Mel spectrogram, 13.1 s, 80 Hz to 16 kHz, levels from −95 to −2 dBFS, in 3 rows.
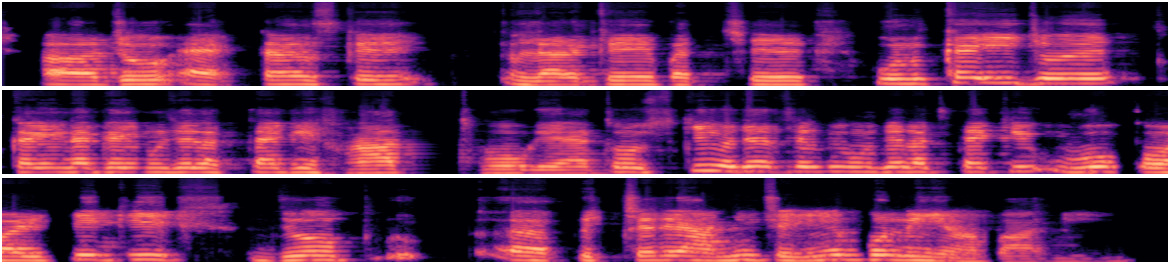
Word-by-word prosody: अ 160 Hz, 0 st, +5 dB
जो 175 Hz, 0 st, +2 dB
एक्टर्स 175 Hz, 0 st, -1 dB
के 180 Hz, -, +2 dB, 0.6 s
लड़के, 155 Hz, +2 st, +2 dB
बच्चे 160 Hz, +1 st, 0 dB, 0.3 s
उनका 200 Hz, +3 st, +2 dB
ही 230 Hz, 0 st, +5 dB
जो 210 Hz, 0 st, +6 dB
है 205 Hz, 0 st, +4 dB, 0.3 s
कहीं 185 Hz, -1 st, +3 dB
न 185 Hz, -, +3 dB
कहीं 185 Hz, 0 st, +1 dB
मुझे 180 Hz, 0 st, -1 dB
लगता 175 Hz, 0 st, 0 dB
है 180 Hz, -, 0 dB
कि 175 Hz, 0 st, -1 dB
हाथ 160 Hz, 0 st, -2 dB
हो 150 Hz, 0 st, -2 dB
गया 140 Hz, -1 st, -1 dB
है। 135 Hz, -, -1 dB
तो 190 Hz, -, -3 dB
उसकी 185 Hz, +7 st, -2 dB
वजह 210 Hz, -1 st, +4 dB
से 205 Hz, -1 st, +2 dB
भी 205 Hz, +1 st, -4 dB
मुझे 195 Hz, 0 st, -1 dB
लगता 185 Hz, 0 st, -1 dB
है 190 Hz, -, +2 dB
कि 210 Hz, +2 st, -2 dB, 0.2 s
वो 205 Hz, +3 st, +3 dB
क्वालिटी 175 Hz, +3 st, +2 dB
की 205 Hz, 0 st, +1 dB, 0.4 s
जो 185 Hz, +2 st, +2 dB, 0.7 s
अ, 170 Hz, -2 st, +4 dB
पिक्चरें 175 Hz, +2 st, 0 dB
आनी 170 Hz, +3 st, +1 dB
चाहिए, 170 Hz, +3 st, 0 dB
वो 200 Hz, 0 st, +1 dB
नहीं 175 Hz, -5 st, +2 dB
आ 135 Hz, -4 st, -2 dB
पा 115 Hz, -, -5 dB
रही 120 Hz, +1 st, -20 dB
है। 130 Hz, -, -27 dB
180 Hz, 200 wpm, -22 LUFS, 160-195 Hz, 0.7 s, जो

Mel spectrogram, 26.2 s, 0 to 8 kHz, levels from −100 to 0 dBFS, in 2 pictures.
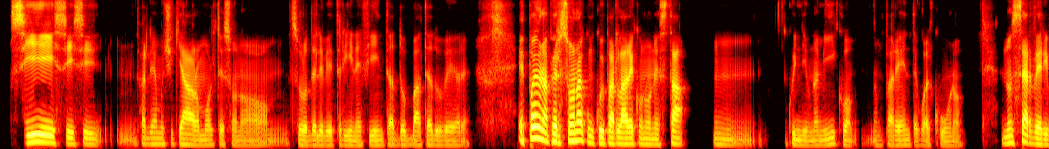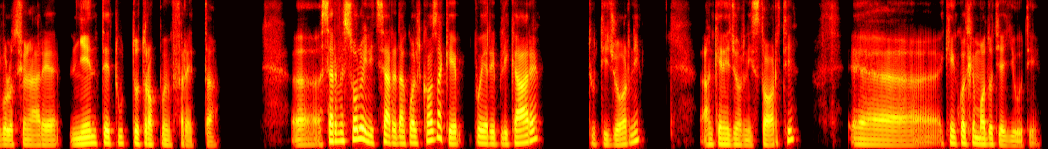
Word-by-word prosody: Sì, 145 Hz, 0 st, +8 dB
sì, 120 Hz, -2 st, +1 dB
sì, 110 Hz, -3 st, -3 dB, 0.2 s
mhmm, -, -, -18 dB
parliamoci 115 Hz, -1 st, -7 dB
chiaro, 105 Hz, -3 st, 0 dB
molte 100 Hz, +1 st, -7 dB
sono 90 Hz, -3 st, -8 dB, 0.3 s
solo 95 Hz, -2 st, -4 dB
delle 95 Hz, 0 st, -4 dB
vetrine 90 Hz, 0 st, -6 dB
finte 95 Hz, 0 st, -8 dB
addobbate 95 Hz, 0 st, -5 dB
a -, -, -3 dB
dovere. 90 Hz, -1 st, -8 dB, 0.6 s
E 160 Hz, -, +2 dB
poi 225 Hz, +6 st, +9 dB
una 205 Hz, -5 st, +10 dB
persona 170 Hz, +3 st, +7 dB
con 135 Hz, -, -2 dB
cui 125 Hz, 0 st, +3 dB
parlare 115 Hz, -1 st, +5 dB
con 115 Hz, 0 st, -6 dB
onestà, 110 Hz, +2 st, 0 dB, 0.3 s
mhmm, 105 Hz, -2 st, -11 dB, 0.5 s
quindi 95 Hz, -3 st, -7 dB
un 90 Hz, 0 st, -9 dB
amico, 95 Hz, 0 st, -8 dB, 0.2 s
un 90 Hz, -1 st, -16 dB
parente, 95 Hz, +1 st, -6 dB
qualcuno. 85 Hz, -1 st, -10 dB, 0.4 s
Non 135 Hz, +2 st, -1 dB
serve 130 Hz, -4 st, +6 dB
rivoluzionare 95 Hz, -1 st, -3 dB
niente, 125 Hz, +3 st, +1 dB
tutto 125 Hz, -1 st, -5 dB
troppo 110 Hz, -2 st, -2 dB
in 95 Hz, -, -5 dB
fretta. 90 Hz, -2 st, -8 dB, 0.9 s
Ehm, 100 Hz, 0 st, -5 dB
serve 170 Hz, 0 st, +3 dB
solo 205 Hz, +5 st, +5 dB
iniziare 145 Hz, -6 st, +2 dB
da 125 Hz, 0 st, 0 dB
qualcosa 175 Hz, -, 0 dB
che 120 Hz, -, -2 dB
puoi 130 Hz, -3 st, -1 dB
replicare, 125 Hz, -, 0 dB, 0.5 s
tutti 110 Hz, 0 st, -12 dB
i 100 Hz, -, -7 dB
giorni, 115 Hz, -, -4 dB, 0.8 s
anche 110 Hz, +1 st, -4 dB
nei 105 Hz, -1 st, -1 dB
giorni 100 Hz, -3 st, -6 dB
storti, 105 Hz, -, -1 dB, 0.6 s
ehm, 100 Hz, -4 st, -4 dB
che -, -, -8 dB
in 125 Hz, -, -2 dB
qualche 130 Hz, -1 st, -1 dB
modo 110 Hz, -2 st, -1 dB
ti 110 Hz, -, -4 dB
aiuti. 90 Hz, -1 st, -9 dB
110 Hz, 140 wpm, -23 LUFS, 95-125 Hz, 0.9 s, una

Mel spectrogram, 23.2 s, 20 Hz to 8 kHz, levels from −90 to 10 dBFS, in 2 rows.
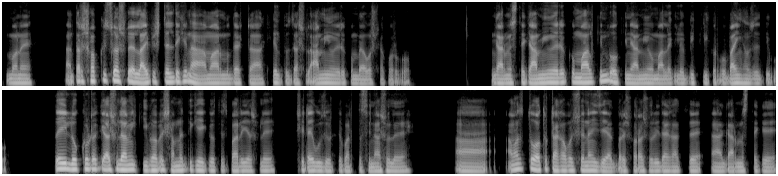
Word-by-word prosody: মানে 100 Hz, 0 st, +1 dB, 0.7 s
তার -, -, +2 dB
সবকিছু 140 Hz, +2 st, +1 dB
আসলে 130 Hz, -, 0 dB, 0.2 s
lifestyle 120 Hz, +3 st, +3 dB
দেখে 130 Hz, +2 st, +3 dB
না, 115 Hz, -, +5 dB
আমার 100 Hz, +1 st, +1 dB
মধ্যে 100 Hz, -1 st, -3 dB
একটা 95 Hz, -, -7 dB, 0.2 s
খেলতো 105 Hz, -4 st, -4 dB
যে -, -, -5 dB
আসলে 95 Hz, -, -8 dB
আমিও 105 Hz, +1 st, +1 dB
এরকম 95 Hz, -1 st, -6 dB
ব্যবসা 90 Hz, +1 st, -6 dB
করবো। -, -, -11 dB, 1.4 s
গার্মেন্টস 100 Hz, 0 st, +1 dB
থেকে 100 Hz, 0 st, -1 dB
আমিও 105 Hz, +3 st, +4 dB
এরকম 115 Hz, +1 st, 0 dB
মাল 110 Hz, 0 st, +5 dB
কিনবো, 150 Hz, +3 st, +3 dB
কিনে 100 Hz, 0 st, -2 dB
আমিও 100 Hz, +1 st, 0 dB
মাল 95 Hz, 0 st, -2 dB
এগুলো 95 Hz, +1 st, -5 dB
বিক্রি 105 Hz, -1 st, -6 dB
করবো, -, -, -6 dB
buying 100 Hz, +1 st, +1 dB
house 95 Hz, 0 st, -4 dB
এ -, -, -5 dB
দিবো। -, -, -8 dB, 0.7 s
তো -, -, -36 dB
এই 155 Hz, -, +10 dB
লক্ষ্যটাকে 140 Hz, +1 st, +4 dB
আসলে 130 Hz, 0 st, +3 dB
আমি 130 Hz, +1 st, +5 dB
কিভাবে 115 Hz, 0 st, +2 dB
সামনের 110 Hz, +1 st, +1 dB
দিকে 115 Hz, +1 st, -2 dB
এগোতে 110 Hz, -1 st, -5 dB
স -, -, -23 dB
পারি 105 Hz, 0 st, 0 dB
আসলে, 105 Hz, +2 st, -5 dB, 0.5 s
সেটাই 105 Hz, +1 st, +1 dB
বুঝে 100 Hz, -2 st, -1 dB
উঠতে 100 Hz, -, -9 dB
পারতেছি 95 Hz, -1 st, -7 dB
না -, -, -1 dB
আসলে। 100 Hz, 0 st, -2 dB, 1.0 s
আ -, -, -1 dB, 0.7 s
আমাদের 140 Hz, +4 st, +2 dB
তো -, -, -1 dB
অতো 120 Hz, -, -1 dB
টাকা 110 Hz, 0 st, +2 dB
পয়সা 110 Hz, 0 st, -1 dB
নাই 110 Hz, 0 st, +3 dB
যে 100 Hz, -, +1 dB
একবারে 95 Hz, +2 st, -4 dB
সরাসরি 105 Hz, 0 st, -3 dB
দেখা 100 Hz, 0 st, -2 dB
যাচ্ছে 100 Hz, 0 st, -5 dB, 0.3 s
আ -, -, -2 dB, 0.2 s
গার্মেন্টস 95 Hz, 0 st, -3 dB
থেকে 100 Hz, -1 st, -5 dB
105 Hz, 170 wpm, -23 LUFS, 100-115 Hz, 1.4 s, এই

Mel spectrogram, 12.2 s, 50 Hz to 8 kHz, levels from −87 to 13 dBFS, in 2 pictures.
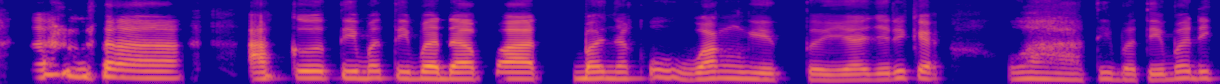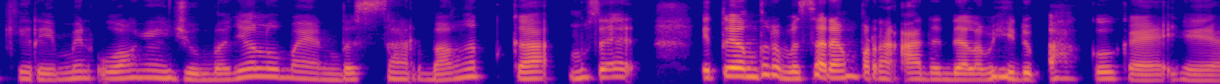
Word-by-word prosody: karena 220 Hz, -, +3 dB, 0.3 s
aku 200 Hz, +2 st, +2 dB
tiba-tiba 195 Hz, -2 st, +2 dB
dapat 185 Hz, 0 st, +5 dB, 0.2 s
banyak 190 Hz, 0 st, +1 dB
uang, 195 Hz, -2 st, 0 dB
gitu 170 Hz, -1 st, -5 dB
ya, 150 Hz, +1 st, -2 dB
jadi 165 Hz, +6 st, -3 dB
kayak, 185 Hz, -3 st, -1 dB, 0.3 s
wah, 180 Hz, -2 st, -4 dB
tiba-tiba 160 Hz, 0 st, -5 dB
dikirimin 190 Hz, -1 st, -6 dB
uang 200 Hz, +2 st, -3 dB
yang 200 Hz, -, -2 dB
jumlahnya 165 Hz, +4 st, -3 dB
lumayan 200 Hz, -9 st, -3 dB
besar 170 Hz, +2 st, -3 dB
banget, 170 Hz, +10 st, -3 dB, 0.2 s
Kak. 190 Hz, 0 st, +1 dB
Maksudnya, 230 Hz, +3 st, -1 dB, 0.3 s
itu 215 Hz, -, 0 dB
yang 250 Hz, -, +10 dB
terbesar 220 Hz, -7 st, +3 dB
yang 210 Hz, +4 st, +3 dB
pernah 190 Hz, -1 st, 0 dB
ada 175 Hz, -1 st, 0 dB
dalam 165 Hz, -1 st, 0 dB
hidup 180 Hz, -7 st, 0 dB
aku 185 Hz, 0 st, -4 dB
kayaknya 155 Hz, -1 st, -3 dB
190 Hz, 150 wpm, -23 LUFS, 170-200 Hz, 0.3 s, yang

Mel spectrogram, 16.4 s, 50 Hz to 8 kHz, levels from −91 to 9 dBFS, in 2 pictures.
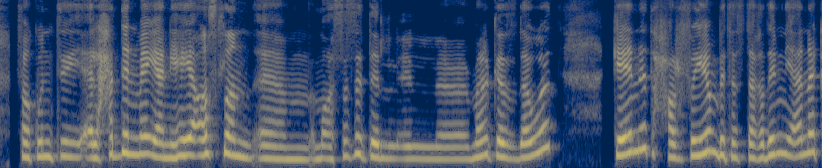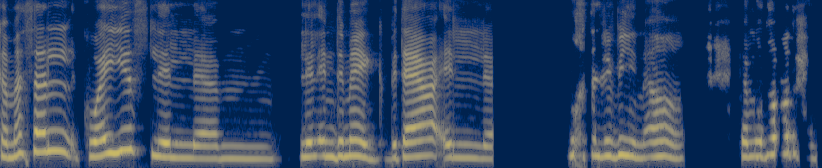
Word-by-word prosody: فكنت 255 Hz, 0 st, -2 dB
إلى 245 Hz, -2 st, 0 dB
حدٍ 295 Hz, +5 st, 0 dB
ما 305 Hz, -1 st, +3 dB
يعني 245 Hz, -4 st, +3 dB
هي 280 Hz, 0 st, +6 dB
أصلًا 285 Hz, -4 st, +1 dB, 0.3 s
آمم، 210 Hz, 0 st, -4 dB
مؤسسة 225 Hz, +7 st, -4 dB
ال 225 Hz, -3 st, +1 dB
ال 215 Hz, -1 st, -6 dB
المركز 225 Hz, +5 st, -1 dB
دوّة 245 Hz, -, +1 dB, 0.7 s
كانت 320 Hz, +5 st, +5 dB
حرفيًا 270 Hz, +7 st, +1 dB
بتستخدمني 250 Hz, +2 st, -1 dB
أنا 325 Hz, +3 st, +2 dB
كمثل 320 Hz, +2 st, +1 dB
كويس 320 Hz, +8 st, +3 dB
لل 240 Hz, -3 st, +1 dB
آمم، 220 Hz, -1 st, -7 dB, 0.2 s
للإندماج 255 Hz, -3 st, +1 dB
بتاع 255 Hz, +5 st, +1 dB
ال 235 Hz, -2 st, -5 dB, 0.8 s
المغتربين 270 Hz, -2 st, -1 dB
آه، 250 Hz, -3 st, -3 dB, 0.6 s
فالموضوع 260 Hz, +3 st, -1 dB
واضح 305 Hz, -5 st, -6 dB
255 Hz, 100 wpm, -21 LUFS, 230-280 Hz, 0.8 s, هي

